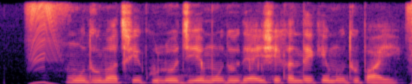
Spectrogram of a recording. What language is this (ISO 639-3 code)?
ben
